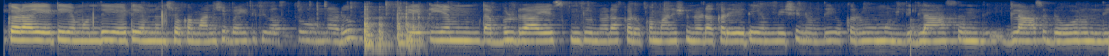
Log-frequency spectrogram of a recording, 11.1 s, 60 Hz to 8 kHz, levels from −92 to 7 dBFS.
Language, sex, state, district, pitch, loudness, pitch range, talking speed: Telugu, female, Andhra Pradesh, Srikakulam, 235 Hz, -25 LUFS, 230-240 Hz, 180 wpm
